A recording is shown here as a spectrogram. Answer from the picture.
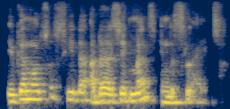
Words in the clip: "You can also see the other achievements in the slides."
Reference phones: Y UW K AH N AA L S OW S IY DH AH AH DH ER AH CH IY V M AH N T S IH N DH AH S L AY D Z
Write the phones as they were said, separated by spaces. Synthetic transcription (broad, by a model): Y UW K AH N AA L S OW S IY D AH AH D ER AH S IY M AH N T S IH N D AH S L AY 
